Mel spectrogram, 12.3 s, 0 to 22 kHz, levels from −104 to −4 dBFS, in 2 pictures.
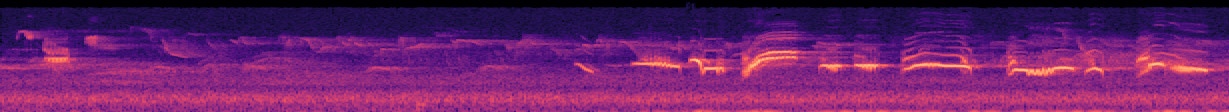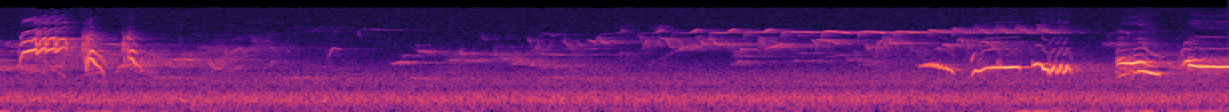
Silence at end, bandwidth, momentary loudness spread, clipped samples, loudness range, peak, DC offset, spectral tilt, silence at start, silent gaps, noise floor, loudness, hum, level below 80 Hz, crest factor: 0 s; 17 kHz; 25 LU; under 0.1%; 18 LU; -10 dBFS; under 0.1%; 0.5 dB/octave; 0 s; none; -47 dBFS; -22 LUFS; none; -64 dBFS; 18 dB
